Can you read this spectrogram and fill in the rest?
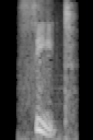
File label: "seat", english spelling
